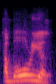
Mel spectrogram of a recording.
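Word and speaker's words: arboreal: Spelling लिखी हुई है इसमें आर साइलेंट रहता है। इसको पढ़ते हैं अबोरियल।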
